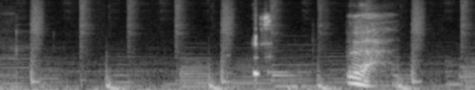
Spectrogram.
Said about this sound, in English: Did you really just burp live on podcast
